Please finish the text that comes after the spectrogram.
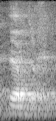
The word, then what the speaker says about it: Эрдёш: Но вы понимаете, да, по правилам русского языка ударение ставится на ё всегда. Вот чтобы не ставить его на ё, они нарисовали вот здесь ударение. Вот надо, надо. Я уже не стал ничего говорить, мне просто очень понравилось. Ну, решил, пусть будет так, Эрдеш. Но Эрдеш это да, это похоже на правду, но конечно, может, извращенный способ записи.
